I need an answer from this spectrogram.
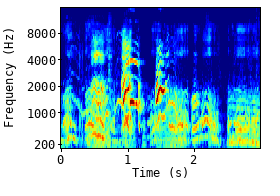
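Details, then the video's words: Several 3-week-old Labrador Retriever puppies make a cacophony of short squeaky yelps and whiny cries, bursts coming roughly twice a second, with faint human speech. "Puppy Cacophony"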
